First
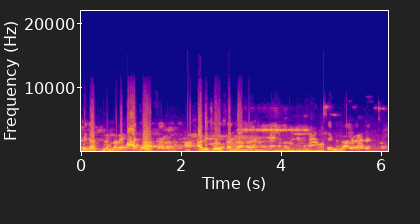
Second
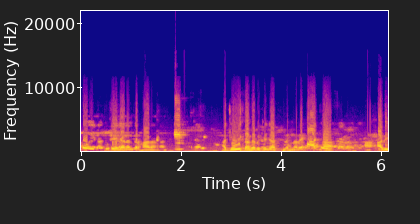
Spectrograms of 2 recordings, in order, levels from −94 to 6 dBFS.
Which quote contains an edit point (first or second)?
first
